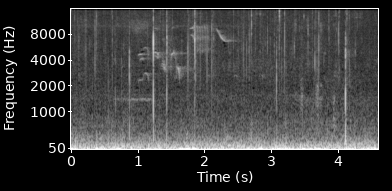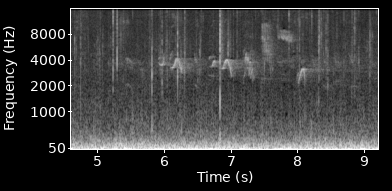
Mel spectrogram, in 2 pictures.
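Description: Small birds chirping in short calls with quick downward hooks, several clustered about a second in and again near the end. Scattered sharp clicks and a steady low rumble run underneath.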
